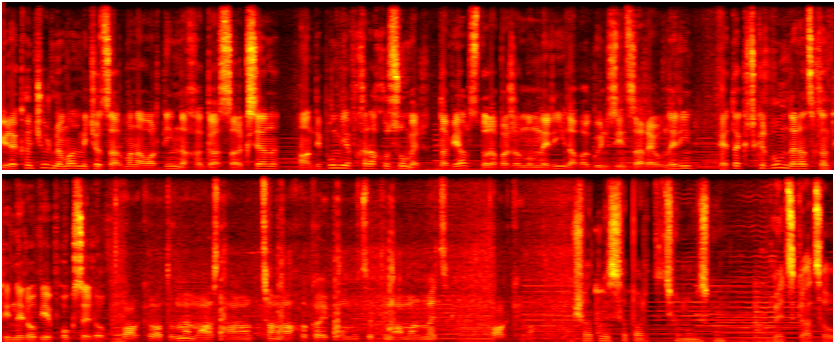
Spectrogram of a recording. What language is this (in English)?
Russian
